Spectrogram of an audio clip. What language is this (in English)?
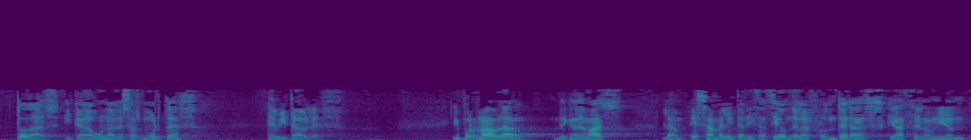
Spanish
